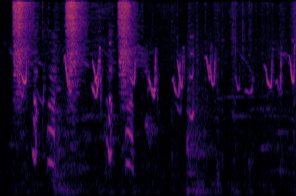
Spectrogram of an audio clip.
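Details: Mixed francolin chicks, white and brown teetar, uttering clear high peeps that dip and rise, about three per second, interrupted by loud broadband scraping bursts early on.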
